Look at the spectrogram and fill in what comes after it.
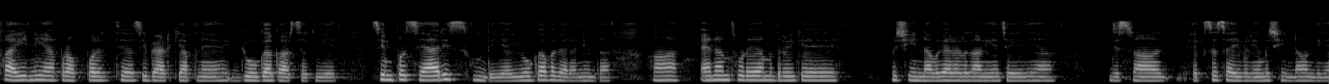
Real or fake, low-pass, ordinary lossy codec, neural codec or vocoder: fake; none; none; codec, 16 kHz, 16 kbps, FreqCodec, larger model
